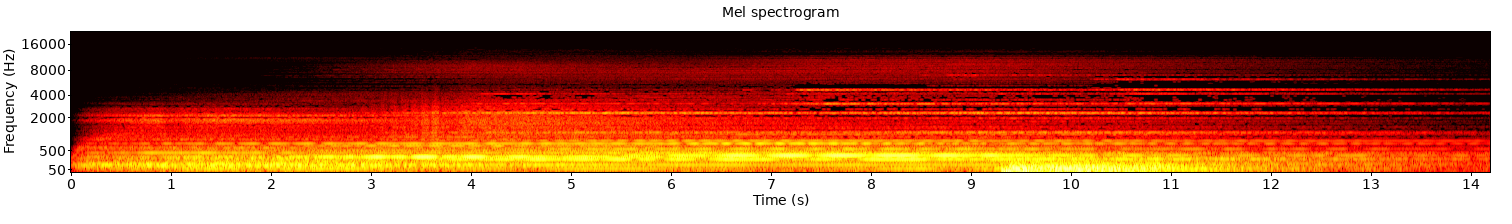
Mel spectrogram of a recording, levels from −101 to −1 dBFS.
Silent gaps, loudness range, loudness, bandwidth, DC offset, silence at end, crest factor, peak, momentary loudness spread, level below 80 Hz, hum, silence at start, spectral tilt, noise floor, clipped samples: none; 7 LU; -23 LUFS; 9 kHz; under 0.1%; 0.65 s; 18 dB; -4 dBFS; 17 LU; -28 dBFS; none; 0.05 s; -9.5 dB/octave; -48 dBFS; under 0.1%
